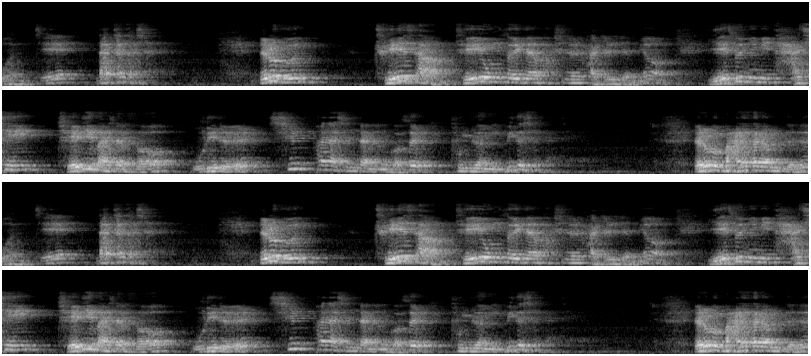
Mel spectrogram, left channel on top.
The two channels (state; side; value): identical; both; correlation 1.00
